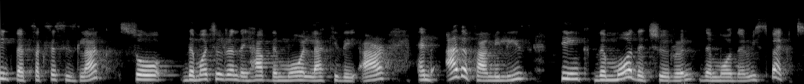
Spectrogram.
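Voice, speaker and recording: With a Kenyan accent, a woman speaks at a moderate pace and a medium pitch. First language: Kikuyu. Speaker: interview guest. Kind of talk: interview.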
